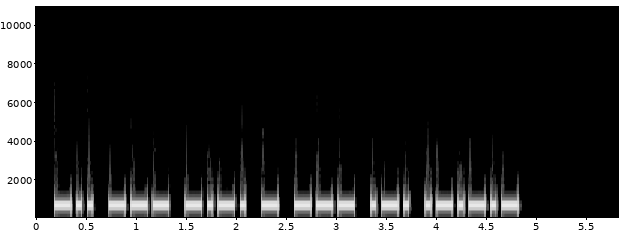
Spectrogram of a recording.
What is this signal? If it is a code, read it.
Morse code, heard as a keyed tone, about 21 wpm, 700 Hz. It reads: DOCTOR.
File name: practice / 22wpm / Sentences with 3-Word Phrases - 22wpm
